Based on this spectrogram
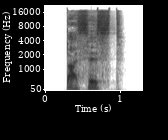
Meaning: bassist
- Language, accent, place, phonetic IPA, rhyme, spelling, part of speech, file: German, Germany, Berlin, [baˈsɪst], -ɪst, Bassist, noun, De-Bassist.ogg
